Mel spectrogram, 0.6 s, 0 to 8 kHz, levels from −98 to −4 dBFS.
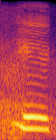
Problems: constant background noise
